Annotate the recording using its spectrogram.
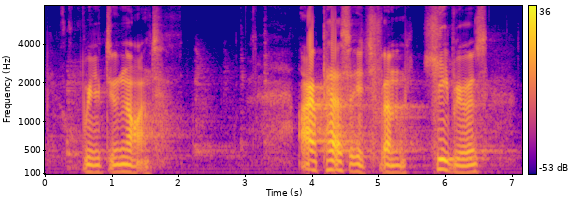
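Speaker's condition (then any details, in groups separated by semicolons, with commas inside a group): ALS; onset with tiredness and clumsiness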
